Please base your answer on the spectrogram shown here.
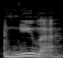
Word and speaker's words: Pneuma: be building a numa i think it's pronounced numero it's got a silent p at the beginning i don't know if it's numa or penumer or pen numer but i'm going to call it the numer um and that's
